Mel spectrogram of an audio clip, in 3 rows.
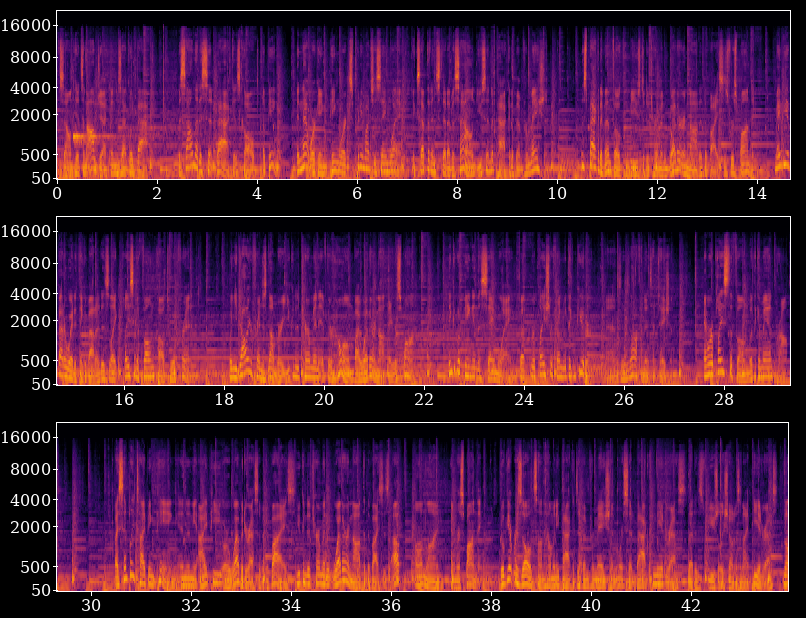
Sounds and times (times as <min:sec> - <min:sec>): Speech: 0:00.0 - 0:09.9, 0:10.5 - 0:17.4, 0:18.1 - 0:27.0, 0:27.6 - 0:29.4, 0:30.5 - 0:43.9
Music: 0:00.0 - 0:43.9.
